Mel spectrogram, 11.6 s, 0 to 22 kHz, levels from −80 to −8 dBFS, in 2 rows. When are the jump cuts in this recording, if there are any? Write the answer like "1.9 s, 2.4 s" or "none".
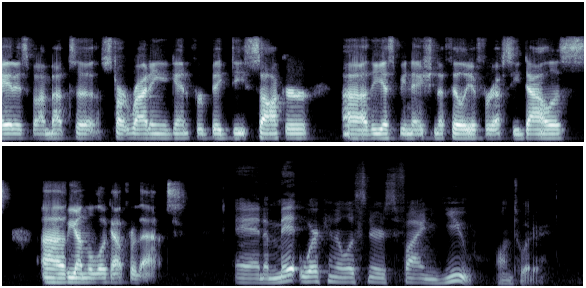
6.5 s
